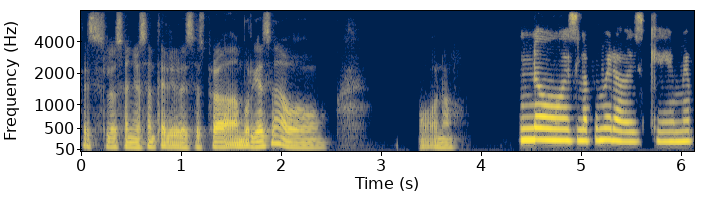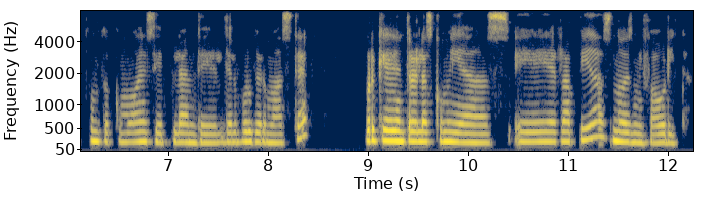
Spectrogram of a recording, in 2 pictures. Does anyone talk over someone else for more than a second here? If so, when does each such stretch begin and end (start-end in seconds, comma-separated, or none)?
none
